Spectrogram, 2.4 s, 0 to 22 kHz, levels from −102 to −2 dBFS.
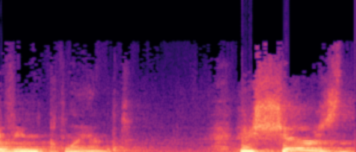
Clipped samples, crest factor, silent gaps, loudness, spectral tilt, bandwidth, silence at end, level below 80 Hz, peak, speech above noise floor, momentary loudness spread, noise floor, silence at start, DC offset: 0.5%; 12 dB; none; -11 LUFS; -5.5 dB/octave; 14 kHz; 0 s; -42 dBFS; 0 dBFS; 29 dB; 16 LU; -39 dBFS; 0 s; under 0.1%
